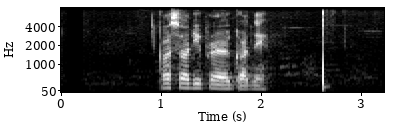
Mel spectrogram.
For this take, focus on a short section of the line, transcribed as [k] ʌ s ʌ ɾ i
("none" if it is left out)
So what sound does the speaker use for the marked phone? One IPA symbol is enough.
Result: k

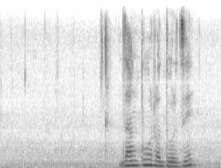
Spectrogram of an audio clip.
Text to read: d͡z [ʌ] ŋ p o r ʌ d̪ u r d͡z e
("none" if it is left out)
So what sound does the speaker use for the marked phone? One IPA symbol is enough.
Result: a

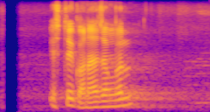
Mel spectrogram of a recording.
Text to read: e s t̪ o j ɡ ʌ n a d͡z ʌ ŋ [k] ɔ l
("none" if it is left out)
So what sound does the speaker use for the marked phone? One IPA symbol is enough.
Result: ɡ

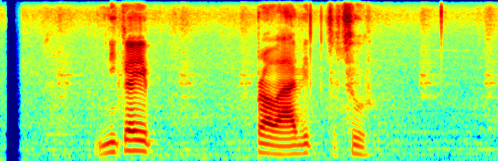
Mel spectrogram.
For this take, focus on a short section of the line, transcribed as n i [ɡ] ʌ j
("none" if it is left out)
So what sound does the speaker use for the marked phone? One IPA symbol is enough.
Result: k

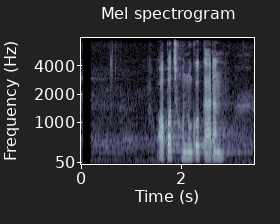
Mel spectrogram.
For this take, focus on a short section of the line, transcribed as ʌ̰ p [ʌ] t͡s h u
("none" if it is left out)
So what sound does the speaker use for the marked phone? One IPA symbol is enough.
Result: ʌ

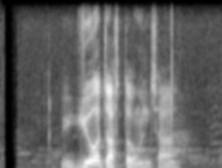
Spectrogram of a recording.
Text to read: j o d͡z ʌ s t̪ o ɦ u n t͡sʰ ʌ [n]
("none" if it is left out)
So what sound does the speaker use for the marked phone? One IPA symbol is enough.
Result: none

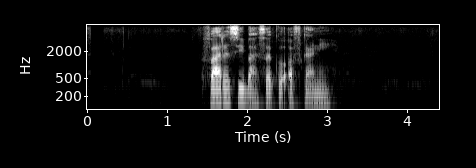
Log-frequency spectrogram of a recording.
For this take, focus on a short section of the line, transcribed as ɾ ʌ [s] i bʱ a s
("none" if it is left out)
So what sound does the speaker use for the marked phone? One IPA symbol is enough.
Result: s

